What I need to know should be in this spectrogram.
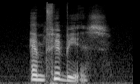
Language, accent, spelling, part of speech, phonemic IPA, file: English, US, amphibious, adjective, /æmˈfɪbi.əs/, En-us-amphibious.ogg
- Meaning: 1. Capable of functioning on land or in water 2. Occurring on both land and water 3. Ambidextrous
